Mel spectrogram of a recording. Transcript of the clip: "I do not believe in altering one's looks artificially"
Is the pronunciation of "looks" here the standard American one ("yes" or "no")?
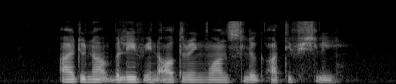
no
